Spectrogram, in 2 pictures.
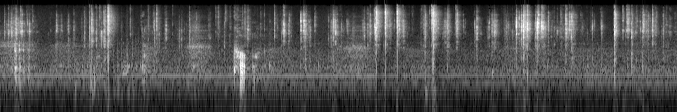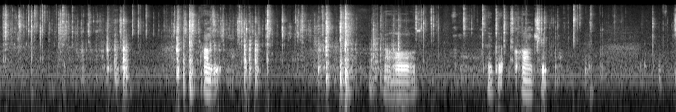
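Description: Irregular small plastic clicks, taps and rattles as the parts of an electroplated gold Tomica Drive Head transforming toy robot are handled, folded and snapped into their catches.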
